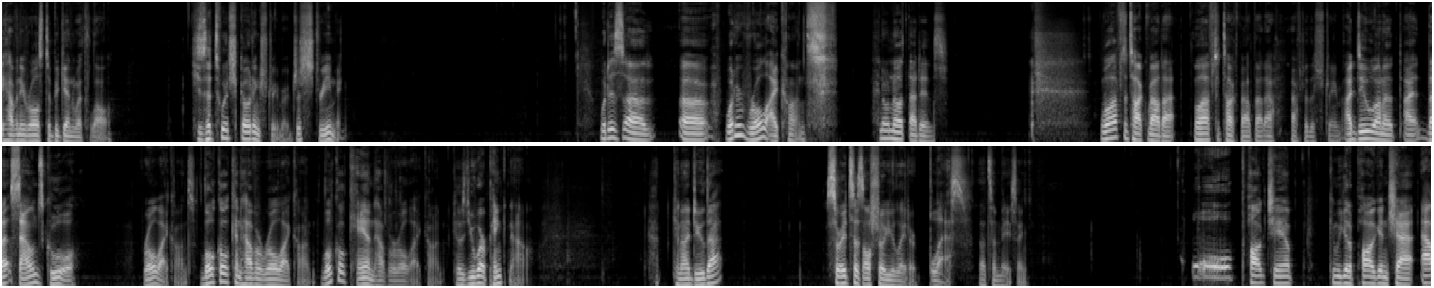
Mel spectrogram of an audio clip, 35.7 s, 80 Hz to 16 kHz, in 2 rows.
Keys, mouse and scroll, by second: 13.6 click, 30.7 click.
